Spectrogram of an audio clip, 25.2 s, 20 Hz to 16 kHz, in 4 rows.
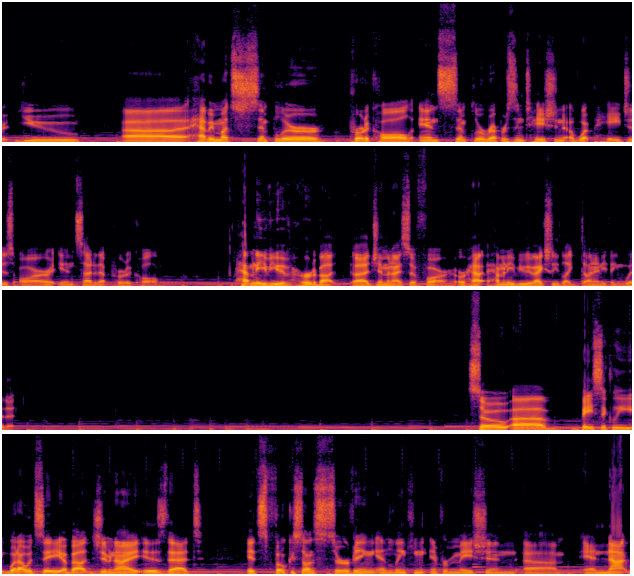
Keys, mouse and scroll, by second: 4.1 click, 5.7 click, 6.9 Home, 13.2 Tab, 15.0 j.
